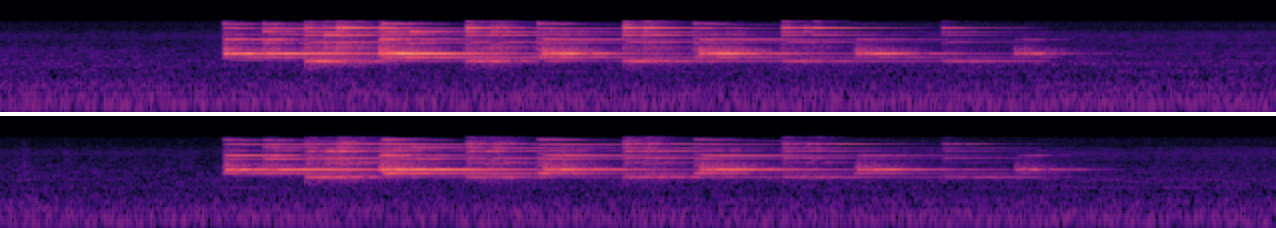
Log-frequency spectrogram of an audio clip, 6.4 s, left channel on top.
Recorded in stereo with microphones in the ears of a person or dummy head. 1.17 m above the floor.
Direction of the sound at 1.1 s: 20° left (ahead or behind).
